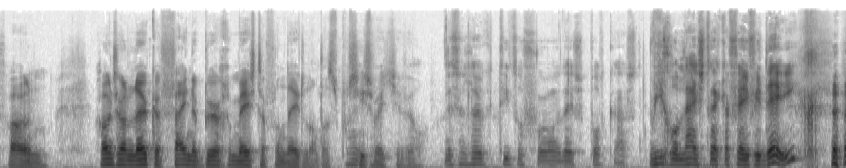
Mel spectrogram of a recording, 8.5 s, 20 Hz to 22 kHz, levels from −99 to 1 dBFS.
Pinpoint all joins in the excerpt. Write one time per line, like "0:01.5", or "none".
0:06.4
